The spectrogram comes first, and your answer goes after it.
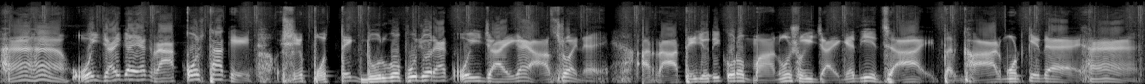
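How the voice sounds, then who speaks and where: Music plays in the background as a man performs a put-on character voice. His pitch is fairly high. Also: moderate pace. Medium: audio drama.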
